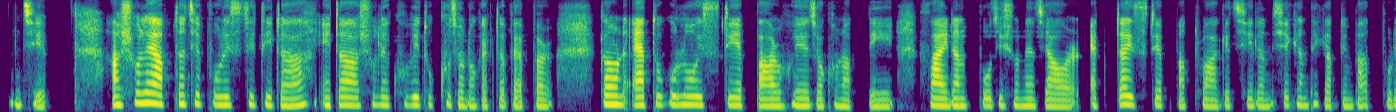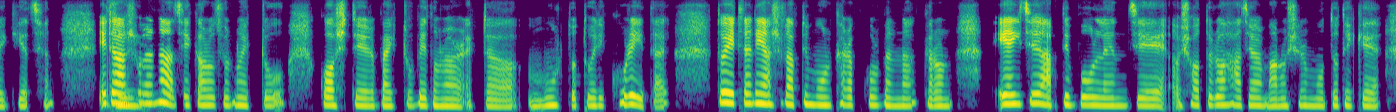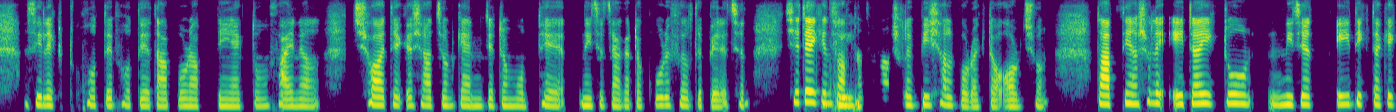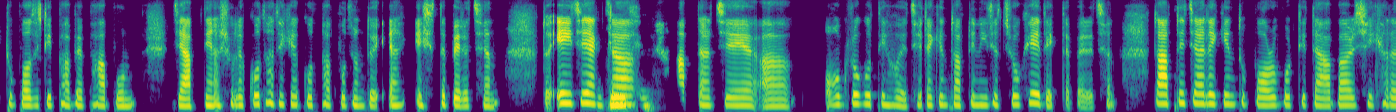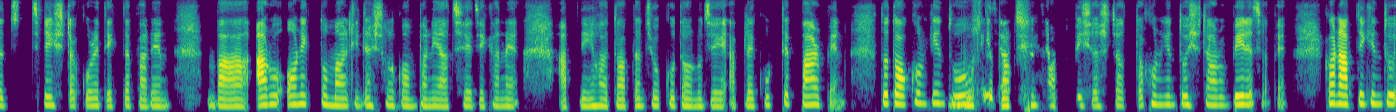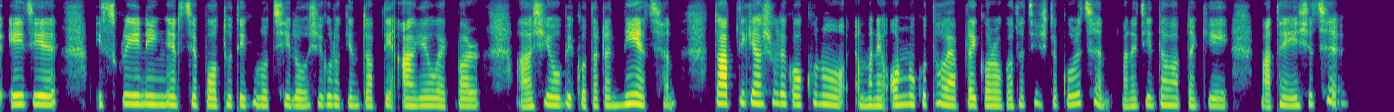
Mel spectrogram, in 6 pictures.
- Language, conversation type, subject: Bengali, advice, বড় কোনো ব্যর্থতার পর আপনি কীভাবে আত্মবিশ্বাস হারিয়ে ফেলেছেন এবং চেষ্টা থেমে গেছে তা কি বর্ণনা করবেন?
- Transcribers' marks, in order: static; horn; other background noise; in English: "মাল্টিন্যাশনাল"; distorted speech; in English: "স্ক্রিনিং"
